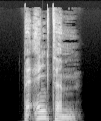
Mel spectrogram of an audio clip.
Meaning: strong dative masculine/neuter singular of beengt
- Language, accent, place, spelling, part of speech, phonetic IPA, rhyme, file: German, Germany, Berlin, beengtem, adjective, [bəˈʔɛŋtəm], -ɛŋtəm, De-beengtem.ogg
